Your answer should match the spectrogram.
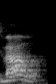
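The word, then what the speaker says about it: Valour: No, you said it right the first time. Oh, really? It's Valor. It's Valor. Oh, yeah. Valor. Like Valorant. Okay. Oh, like yeah.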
